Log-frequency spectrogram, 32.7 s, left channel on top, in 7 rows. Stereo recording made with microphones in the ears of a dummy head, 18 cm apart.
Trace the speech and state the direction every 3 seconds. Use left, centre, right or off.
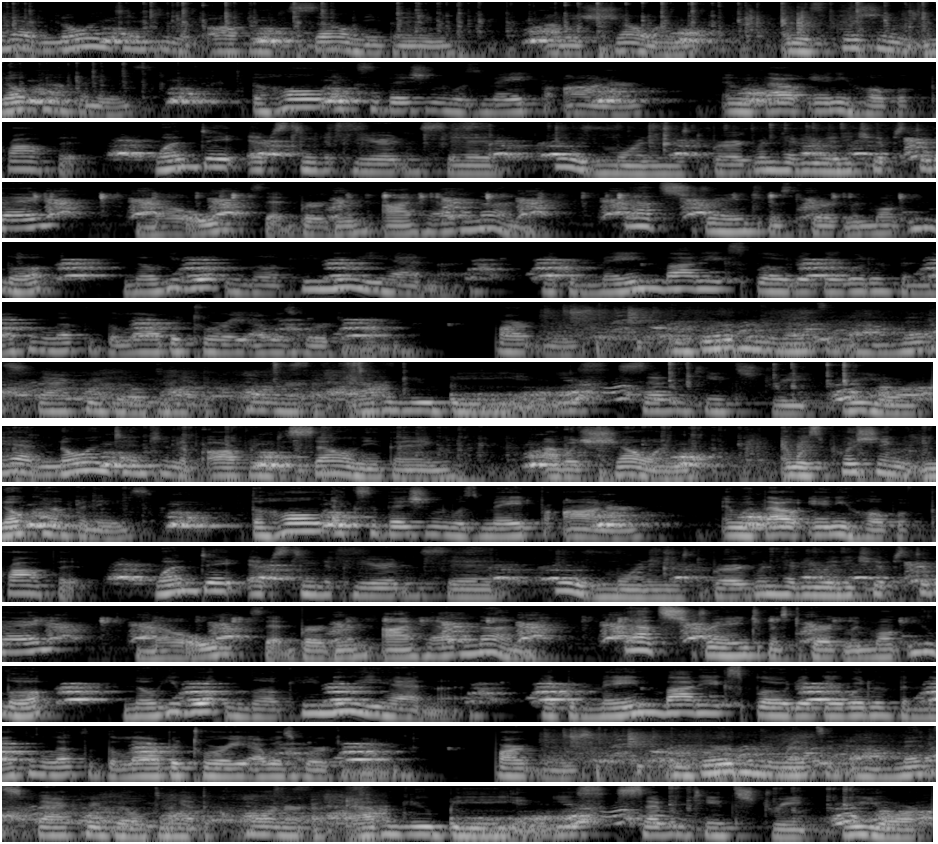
right, right, right, centre, centre, right, right, right, right, right, right.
